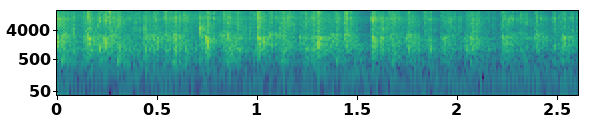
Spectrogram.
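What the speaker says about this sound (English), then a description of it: "we can give a big round of applause" An audience claps at a book release event in Pune, producing a brief burst of steady, fairly close applause that lasts just under three seconds with no talking over it.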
